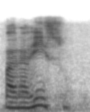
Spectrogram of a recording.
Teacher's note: Está la A y la I, son de diferente timbre. La A es abierta, la I cerrada, y la mayor fuerza de voz está en la cerrada. Paraíso. Lo mismo pasa en increíble, oído, ataúd y noúmen.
